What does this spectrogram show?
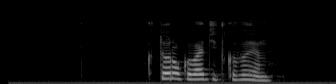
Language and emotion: Russian, neutral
